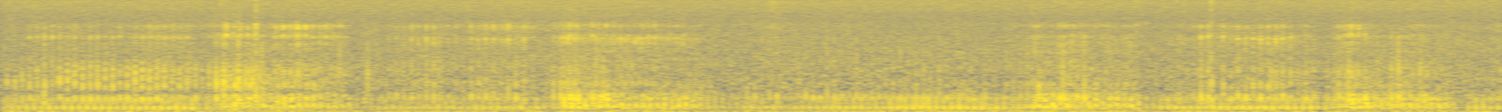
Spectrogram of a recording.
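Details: Steady low purr from a house cat, rhythmic pulses of rumbling as it breathes in and out, louder surges near three and five seconds.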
